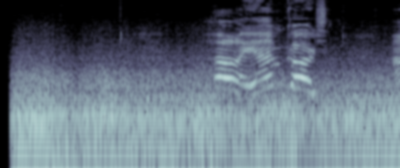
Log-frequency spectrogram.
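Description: Steady road noise inside a moving car's cabin, with a child's high voice calling out about halfway through, its pitch sliding down and back up.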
